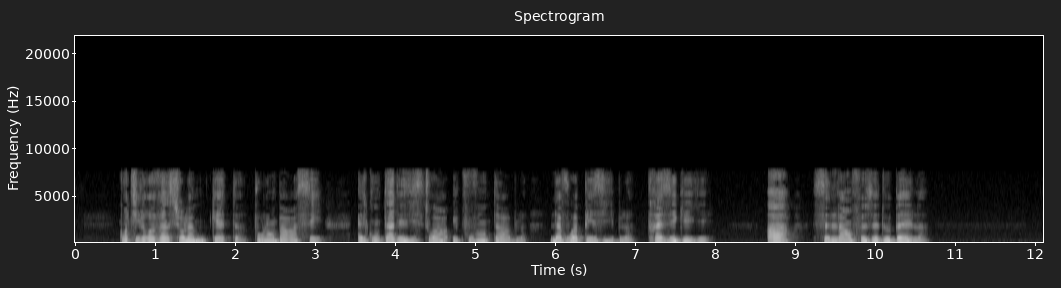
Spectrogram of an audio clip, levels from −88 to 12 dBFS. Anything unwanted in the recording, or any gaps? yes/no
no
